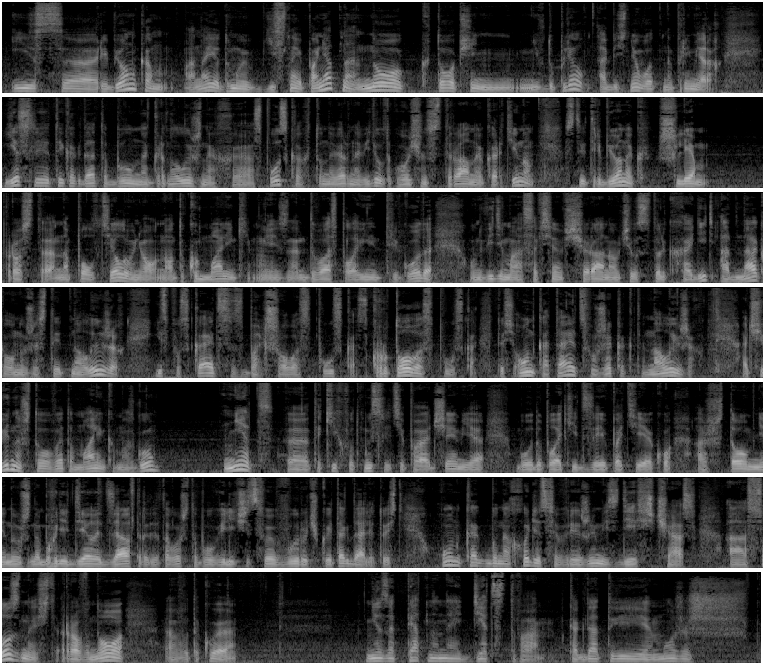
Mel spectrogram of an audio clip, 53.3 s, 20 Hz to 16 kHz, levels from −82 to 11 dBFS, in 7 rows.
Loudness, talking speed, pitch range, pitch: -26 LUFS, 150 wpm, 90-110 Hz, 95 Hz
